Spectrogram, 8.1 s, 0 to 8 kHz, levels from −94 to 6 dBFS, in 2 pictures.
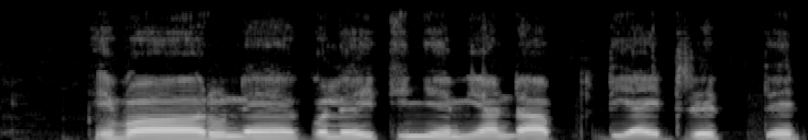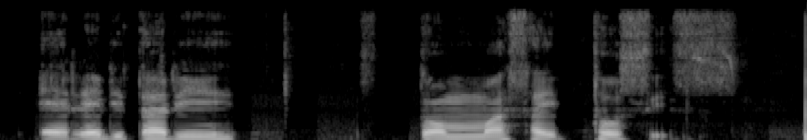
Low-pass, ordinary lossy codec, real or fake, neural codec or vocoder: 7.2 kHz; none; real; none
